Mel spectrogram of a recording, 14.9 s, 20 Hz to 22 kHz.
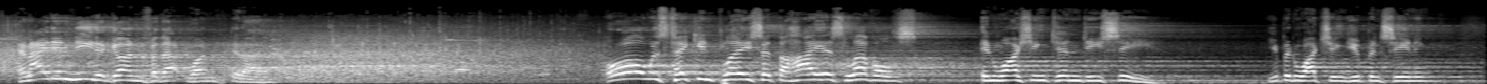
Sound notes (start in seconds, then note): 0.0 applause; 2.7 laughter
